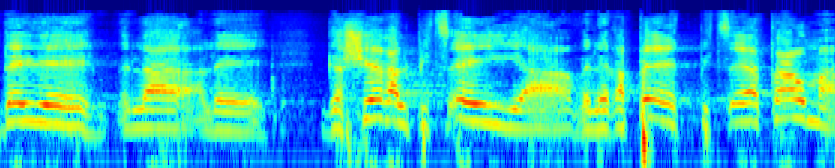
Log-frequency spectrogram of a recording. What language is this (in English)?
Hebrew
